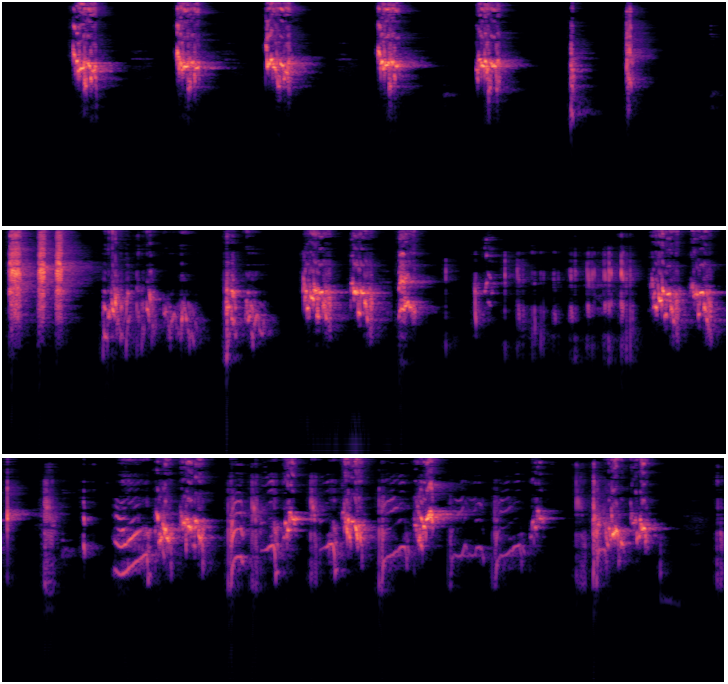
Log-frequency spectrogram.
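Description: A budgerigar gives a run of sharp, evenly spaced chirps, then breaks into fast, scratchy warbling chatter.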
